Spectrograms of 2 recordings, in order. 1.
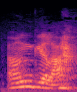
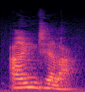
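O nome é dito com pronúncia alemã. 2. O nome é dito com pronúncia italiana. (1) "E a Angela? Angela" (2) "Ou pela influência italiana, a pessoa fala Angela"

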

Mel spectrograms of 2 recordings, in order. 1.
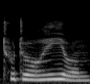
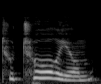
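Die Betonung liegt auf einer anderen Silbe. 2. Die Betonung liegt auf der zweiten Silbe. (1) "und nicht Tutorium" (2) "Es heißt Tutorium"

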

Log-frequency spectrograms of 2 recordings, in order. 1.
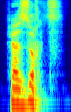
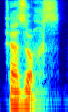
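O pronome encolhe para um s no verbo. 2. O pronome encolhe para um s no verbo.

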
